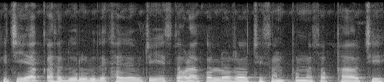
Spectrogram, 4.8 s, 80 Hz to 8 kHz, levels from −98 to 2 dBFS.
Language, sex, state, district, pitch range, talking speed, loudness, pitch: Odia, male, Odisha, Malkangiri, 125-135 Hz, 125 wpm, -16 LUFS, 130 Hz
